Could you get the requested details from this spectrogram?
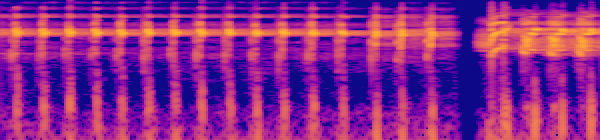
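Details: A lovebird repeats a sharp, high click-chirp about five times a second in an even series, pauses briefly, then bursts into a jumbled, harsh chatter; song used to train other lovebirds.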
